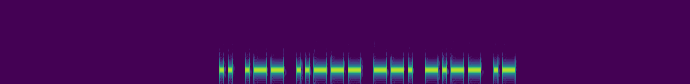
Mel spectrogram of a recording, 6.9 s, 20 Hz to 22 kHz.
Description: Morse code, heard as a keyed tone, about 28 wpm, 700 Hz. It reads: IW2GYA
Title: DXCC-100 Call Signs - 6 Characters - Repeated 2x - 28wpm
